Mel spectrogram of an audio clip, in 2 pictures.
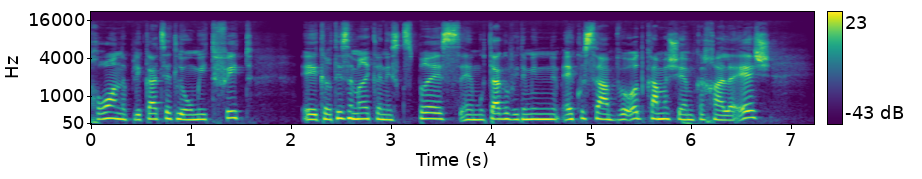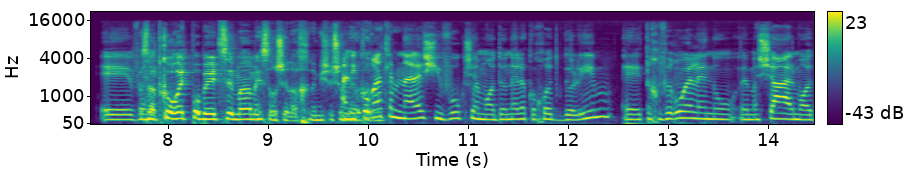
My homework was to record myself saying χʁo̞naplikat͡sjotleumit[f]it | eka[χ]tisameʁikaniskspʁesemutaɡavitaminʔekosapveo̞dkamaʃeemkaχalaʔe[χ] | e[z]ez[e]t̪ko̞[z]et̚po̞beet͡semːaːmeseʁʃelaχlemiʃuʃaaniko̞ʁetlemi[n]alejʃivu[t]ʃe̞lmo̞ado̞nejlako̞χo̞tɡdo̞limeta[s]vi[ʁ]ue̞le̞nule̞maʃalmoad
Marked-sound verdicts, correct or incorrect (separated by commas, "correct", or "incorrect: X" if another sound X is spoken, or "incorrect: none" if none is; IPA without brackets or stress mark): correct, incorrect: ʁ, incorrect: ʃ, incorrect: v, incorrect: a, incorrect: ʁ, correct, incorrect: k, incorrect: χ, correct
